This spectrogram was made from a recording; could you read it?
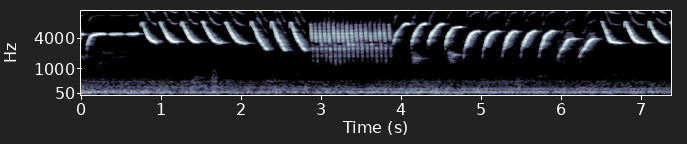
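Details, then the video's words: Canary singing a training song: steady high tone, then repeated rising curved whistles, a softer fast rattling trill, and more looping whistled notes repeated rhythmically. "The best canary sounds!! Canary training"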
